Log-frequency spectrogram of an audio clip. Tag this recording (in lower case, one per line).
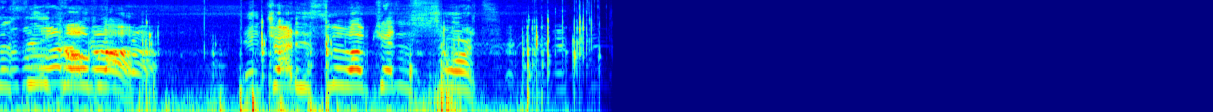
speech
outside, rural or natural
gurgling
